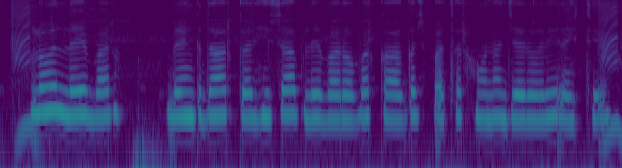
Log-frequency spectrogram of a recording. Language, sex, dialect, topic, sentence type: Chhattisgarhi, female, Northern/Bhandar, banking, statement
